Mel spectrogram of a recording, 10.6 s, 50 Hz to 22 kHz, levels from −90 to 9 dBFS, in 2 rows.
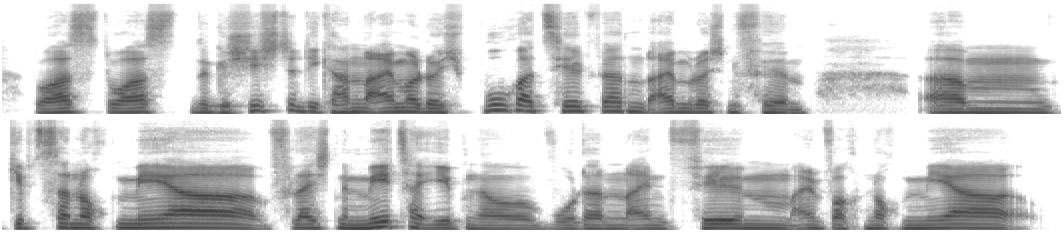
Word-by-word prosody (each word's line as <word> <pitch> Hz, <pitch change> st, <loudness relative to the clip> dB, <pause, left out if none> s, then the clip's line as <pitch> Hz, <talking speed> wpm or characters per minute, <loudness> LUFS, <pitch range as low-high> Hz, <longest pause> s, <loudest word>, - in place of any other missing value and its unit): du 120 Hz, -, -2 dB
hast 130 Hz, +1 st, 0 dB
du 130 Hz, -, +1 dB
hast 135 Hz, +1 st, -1 dB
'ne 130 Hz, -, -5 dB
Geschichte, 170 Hz, -, -4 dB
die 150 Hz, -2 st, -4 dB
kann 130 Hz, +1 st, -1 dB
einmal 145 Hz, +1 st, +3 dB
durch 125 Hz, -2 st, -3 dB
Buch 195 Hz, +2 st, -2 dB
erzählt 165 Hz, -1 st, 0 dB
werden 160 Hz, -1 st, 0 dB
und 145 Hz, -, -4 dB
einmal 130 Hz, +3 st, -1 dB
durch 130 Hz, -1 st, -3 dB
'n -, -, -4 dB
Film. 115 Hz, -3 st, -4 dB, 0.6 s
Ähm, 120 Hz, -1 st, -1 dB
gibt's 140 Hz, -2 st, -1 dB
da 150 Hz, -, +3 dB
noch 135 Hz, -1 st, 0 dB
mehr, 145 Hz, -3 st, +5 dB
vielleicht 130 Hz, 0 st, -2 dB
'ne 135 Hz, -, +1 dB
Metaebene, 125 Hz, -8 st, 0 dB
wo 115 Hz, +1 st, -7 dB
dann 115 Hz, -1 st, -3 dB
ein 110 Hz, +1 st, -4 dB
Film 130 Hz, -3 st, +1 dB
einfach 125 Hz, +1 st, -4 dB
noch 120 Hz, -1 st, -4 dB
mehr 135 Hz, +1 st, +2 dB
130 Hz, 185 wpm, -22 LUFS, 120-140 Hz, 0.6 s, mehr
